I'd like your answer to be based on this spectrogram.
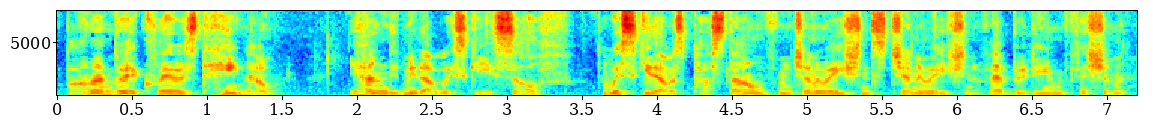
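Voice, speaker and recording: A man's voice: a little high, sing-song, quick pace, a little hiss or hum. A man playing a drunken, dreamy, gullible former sailor in an audio play, earnest and whimsical.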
